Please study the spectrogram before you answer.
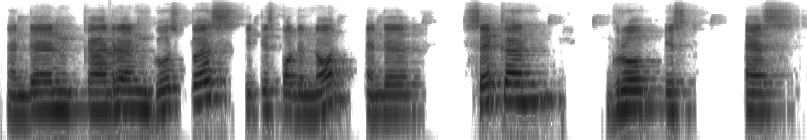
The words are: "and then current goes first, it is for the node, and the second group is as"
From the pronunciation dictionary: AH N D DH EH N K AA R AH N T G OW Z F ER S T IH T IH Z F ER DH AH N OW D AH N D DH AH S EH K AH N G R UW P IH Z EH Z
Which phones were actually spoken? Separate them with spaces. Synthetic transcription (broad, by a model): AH N D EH N K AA R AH N G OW S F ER S IH T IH S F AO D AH N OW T AH N D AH S EH K AH N G R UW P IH S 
